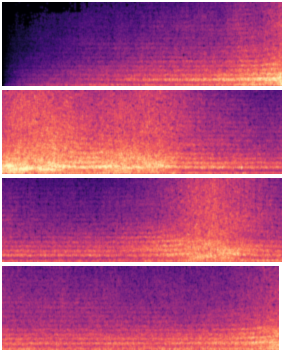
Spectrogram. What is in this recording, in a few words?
traffic pass by wet road super highway, thailand chiangmai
